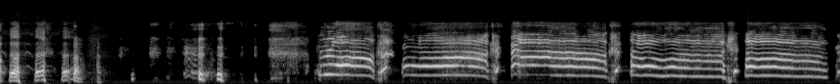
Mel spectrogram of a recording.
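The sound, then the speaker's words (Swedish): A person imitates a crying baby: after a few short breathy vocal bursts, a series of about five loud, drawn-out wailing cries follows, each one sustained and quavering. “Det låter precis som en gråtan baby.”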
